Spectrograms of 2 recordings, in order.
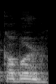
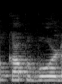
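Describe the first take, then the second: First: कबर्ड said "KUB-erd", silent p; कबर्ड with a reduced second syllable; correct pronunciation. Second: कपबोर्ड said "cup-board", p sounded; कपबोर्ड with a full "board" ending; spelling pronunciation. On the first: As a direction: say कबर्ड with no p sound. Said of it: "अलमारी को बोलते हैं कबर्ड". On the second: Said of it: "इसको कपबोर्ड मत बोलना". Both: Shown as a demonstration.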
